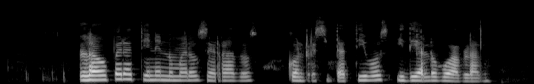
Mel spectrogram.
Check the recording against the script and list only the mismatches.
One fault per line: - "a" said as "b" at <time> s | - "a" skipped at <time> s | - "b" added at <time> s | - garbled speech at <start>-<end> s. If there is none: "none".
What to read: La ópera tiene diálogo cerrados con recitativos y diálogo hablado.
- "diálogo" said as "números" at 1.6 s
